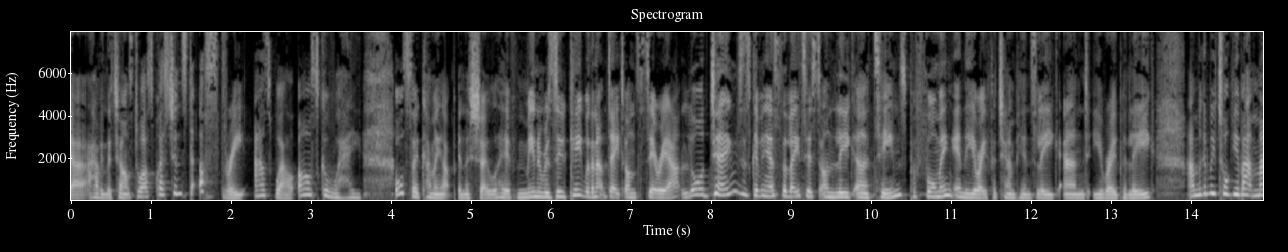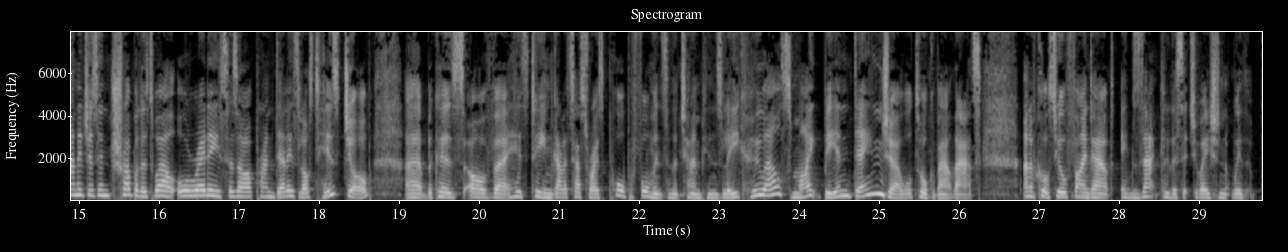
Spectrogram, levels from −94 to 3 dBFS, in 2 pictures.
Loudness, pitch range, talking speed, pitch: -24 LUFS, 170-240 Hz, 205 wpm, 200 Hz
